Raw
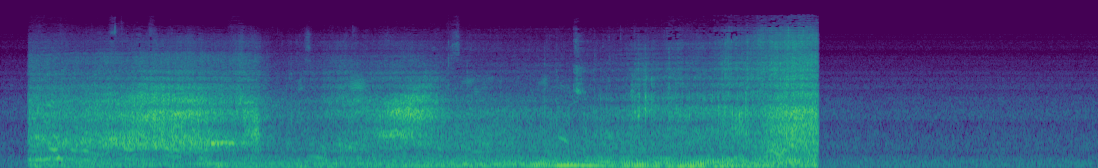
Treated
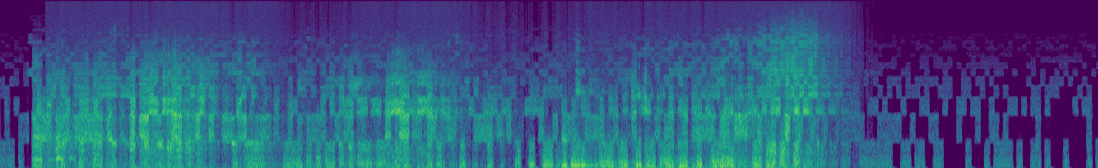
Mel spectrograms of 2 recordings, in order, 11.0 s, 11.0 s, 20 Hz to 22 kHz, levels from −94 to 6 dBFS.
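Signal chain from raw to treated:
time-frequency cells dropped at random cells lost 55%
harmonic generator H 6 −18 dB, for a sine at −9 dBFS
feedback echo at a low word length 127 ms, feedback 55%, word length 7 bits, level −13.5 dB
level +4 dB

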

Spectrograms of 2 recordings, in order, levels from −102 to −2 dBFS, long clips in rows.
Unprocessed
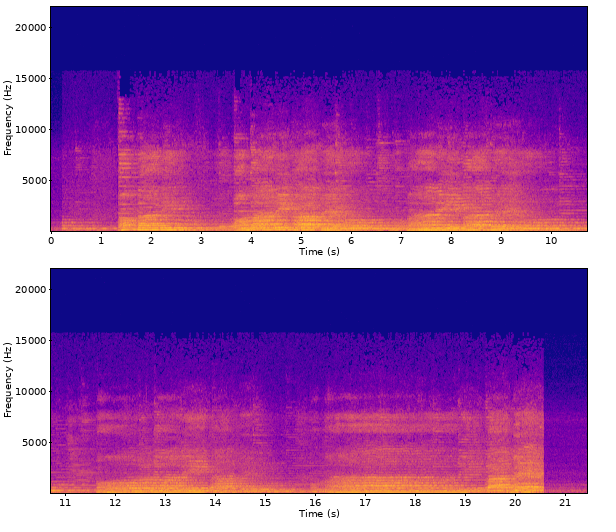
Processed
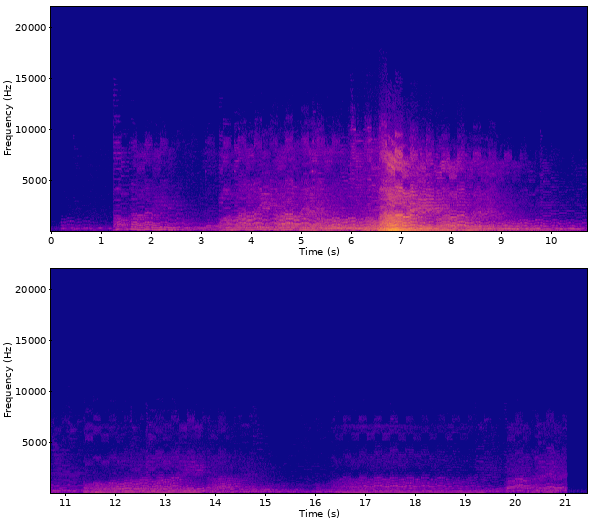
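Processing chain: source passing by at 0:06.81, 28 m/s, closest 3.3 metres
pitch modulation by a square or saw wave square 3.2 Hz, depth 100 cents
level −5 dB

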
